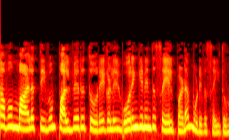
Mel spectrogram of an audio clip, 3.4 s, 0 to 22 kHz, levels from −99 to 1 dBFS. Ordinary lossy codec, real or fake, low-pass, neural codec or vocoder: none; real; 7.2 kHz; none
